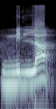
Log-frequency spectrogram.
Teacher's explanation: میم زیر نون لا مل، جب ہم اس کا ہجا کریں گے تو ساتھ میں نون پڑھیں گے، لیکن جب اسے ہم روان کے ساتھ پڑھتے ہیں، رواں پڑھیں گے تو نون جو ہے وہ لام میں ادغام یعنی مدغم ہو جاتا ہے۔ نون لام میں جب مدغم ہوتا ہے تو لام مشدد پڑھا جاتا ہے، پھر نون جو ہے وہ ختم ہو جاتا ہے۔ میم زیر نون لام مل، لام زبلا، ملا، دال پیش نون دن، ملا دن، ہا پیش ہو، ملا دن ہو۔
